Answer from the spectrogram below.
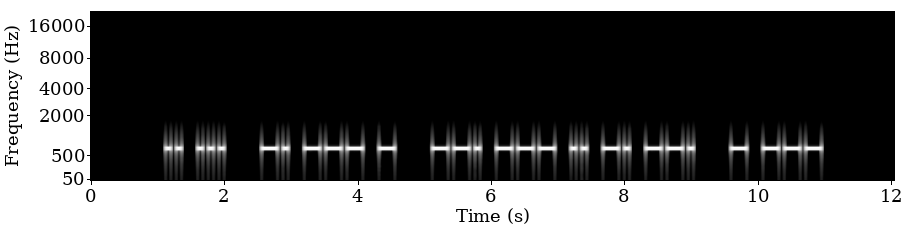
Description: Morse code, heard as a keyed tone, about 15 wpm, 700 Hz. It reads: IS NOT GOING TO
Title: Sets of 4 Words 15wpm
